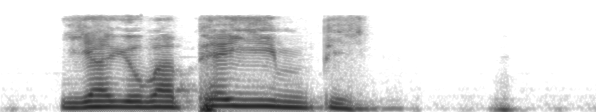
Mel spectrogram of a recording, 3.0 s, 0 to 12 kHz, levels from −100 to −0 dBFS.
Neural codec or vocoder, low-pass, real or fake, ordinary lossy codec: codec, 16 kHz, 8 kbps, FunCodec, trained on LibriTTS, 25 frames a second; 7.2 kHz; fake; AAC, 64 kbps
